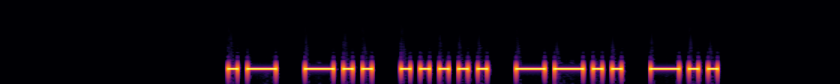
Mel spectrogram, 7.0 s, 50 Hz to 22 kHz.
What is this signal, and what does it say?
Morse code, heard as a keyed tone, about 15 wpm, 700 Hz. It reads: AD5ZD
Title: USA Call Signs - 5 Characters - Repeated 3x - 15wpm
